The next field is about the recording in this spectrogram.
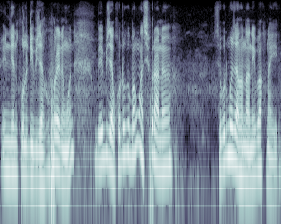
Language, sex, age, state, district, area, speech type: Bodo, male, 18-30, Assam, Baksa, rural, spontaneous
